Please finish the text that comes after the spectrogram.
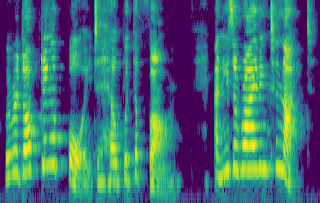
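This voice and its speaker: A woman voicing a calm, matter-of-fact farm woman in a storybook, composed and plain-spoken. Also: very high voice, normal speed, voice pushed up, exaggerated voice. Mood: calm, firm.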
